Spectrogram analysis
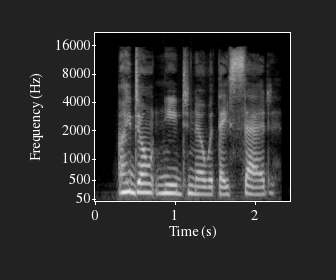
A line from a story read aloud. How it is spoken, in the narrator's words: Jensen replied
